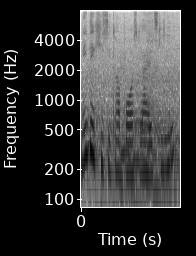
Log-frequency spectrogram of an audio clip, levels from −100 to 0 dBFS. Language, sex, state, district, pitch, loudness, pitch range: Chhattisgarhi, female, Chhattisgarh, Sarguja, 200 Hz, -17 LUFS, 185-250 Hz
